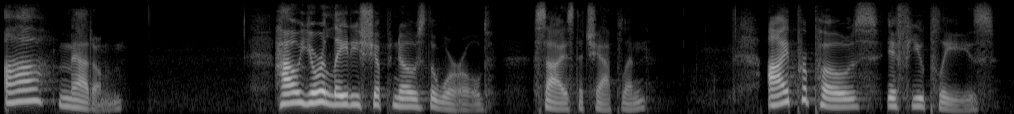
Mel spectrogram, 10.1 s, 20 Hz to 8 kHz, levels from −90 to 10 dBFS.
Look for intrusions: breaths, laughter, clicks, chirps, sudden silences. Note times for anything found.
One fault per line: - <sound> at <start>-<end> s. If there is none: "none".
none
